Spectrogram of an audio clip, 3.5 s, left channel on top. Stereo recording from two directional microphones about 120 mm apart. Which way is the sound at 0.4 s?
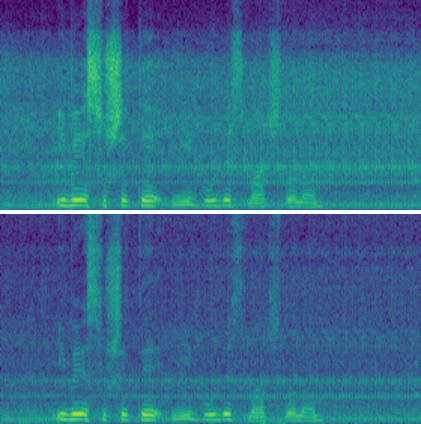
40° right (ahead or behind).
